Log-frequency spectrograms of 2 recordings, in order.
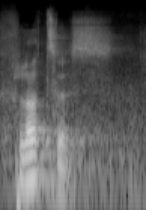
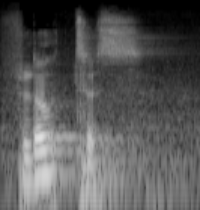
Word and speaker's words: FLOTUS: your word is flotus can i please have the definition of the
